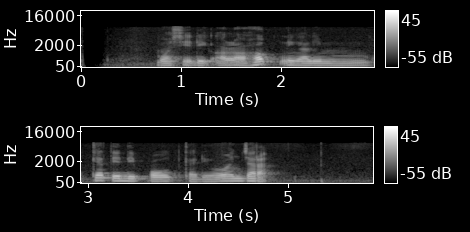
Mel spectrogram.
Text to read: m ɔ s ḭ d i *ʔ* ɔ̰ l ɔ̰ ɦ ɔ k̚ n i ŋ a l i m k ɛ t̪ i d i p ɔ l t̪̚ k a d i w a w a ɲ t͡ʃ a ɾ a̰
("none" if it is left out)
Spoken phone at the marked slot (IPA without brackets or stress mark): k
